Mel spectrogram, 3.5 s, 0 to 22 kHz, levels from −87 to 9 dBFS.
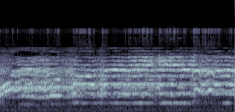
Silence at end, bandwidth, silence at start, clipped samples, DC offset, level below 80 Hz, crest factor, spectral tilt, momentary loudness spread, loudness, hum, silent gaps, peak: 0 s; 8.2 kHz; 0 s; under 0.1%; under 0.1%; -70 dBFS; 12 dB; -1.5 dB/octave; 3 LU; -16 LUFS; none; none; -6 dBFS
